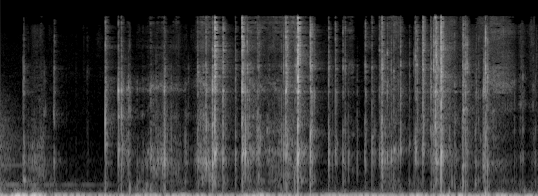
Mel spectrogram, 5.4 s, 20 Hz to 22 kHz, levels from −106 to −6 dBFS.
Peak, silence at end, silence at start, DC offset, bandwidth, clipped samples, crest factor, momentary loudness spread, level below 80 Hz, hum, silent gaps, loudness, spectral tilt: -10 dBFS; 0 s; 0 s; under 0.1%; 16 kHz; under 0.1%; 30 dB; 19 LU; -44 dBFS; none; none; -39 LUFS; 0 dB/octave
